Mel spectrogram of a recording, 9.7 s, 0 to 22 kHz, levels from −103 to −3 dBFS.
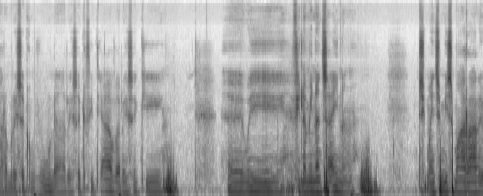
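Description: At 0.68 s, 2.38 s and 7.02 s, DC steps of about −21 to −22 dBFS jump the speech's zero line, each a low thump seen as a broadband spectrogram stripe and waveform offset decaying over a few tenths of a second.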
